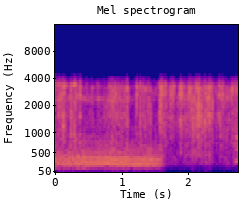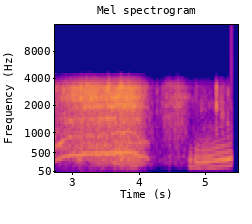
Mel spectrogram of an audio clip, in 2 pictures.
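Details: Angry big male cat shut in a cage awaiting the vet, complaining loudly; a low rough moan, a pause, then an arching wail rising and falling, ending with a short rising cry.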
